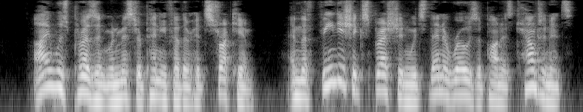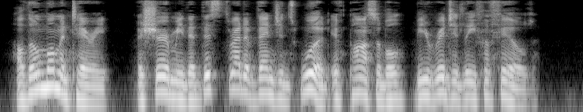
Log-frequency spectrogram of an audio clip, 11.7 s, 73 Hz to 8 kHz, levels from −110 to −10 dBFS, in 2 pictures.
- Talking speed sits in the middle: Yes, average, 175 wpm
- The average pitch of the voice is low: Yes, low, 130 Hz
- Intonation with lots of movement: Yes, wide, 5.7 semitones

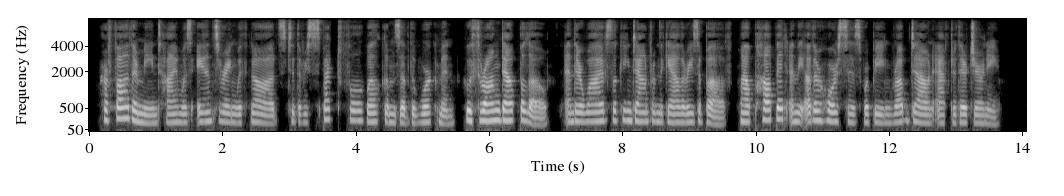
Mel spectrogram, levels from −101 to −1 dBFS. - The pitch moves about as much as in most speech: Yes, average, 3.3 semitones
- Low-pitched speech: No, medium, 185 Hz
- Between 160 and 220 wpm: Yes, average, 170 wpm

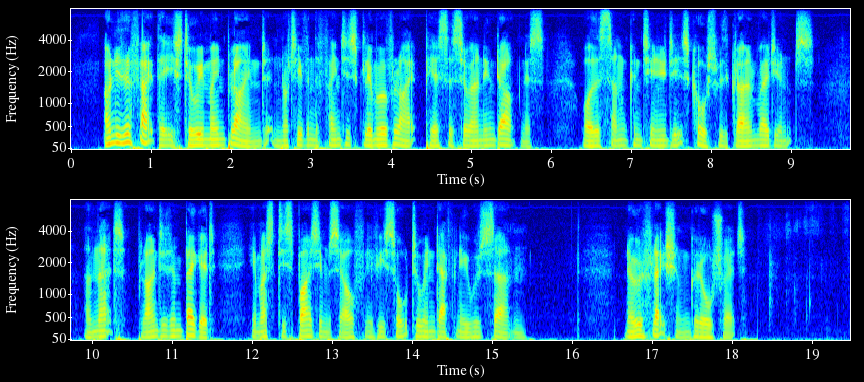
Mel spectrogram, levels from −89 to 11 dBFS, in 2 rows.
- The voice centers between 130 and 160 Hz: No, low, 105 Hz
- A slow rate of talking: No, average, 155 wpm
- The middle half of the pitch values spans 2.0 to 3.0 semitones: Yes, narrow, 2.6 semitones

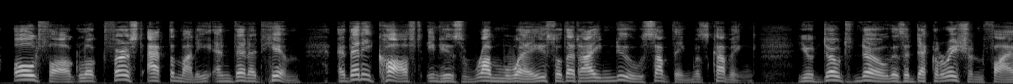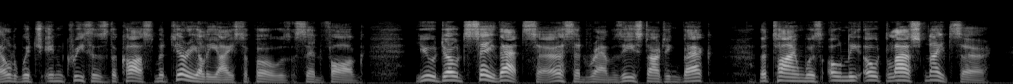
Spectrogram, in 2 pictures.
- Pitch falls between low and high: Yes, medium, 150 Hz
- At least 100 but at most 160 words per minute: No, average, 175 wpm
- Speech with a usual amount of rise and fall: No, wide, 5.7 semitones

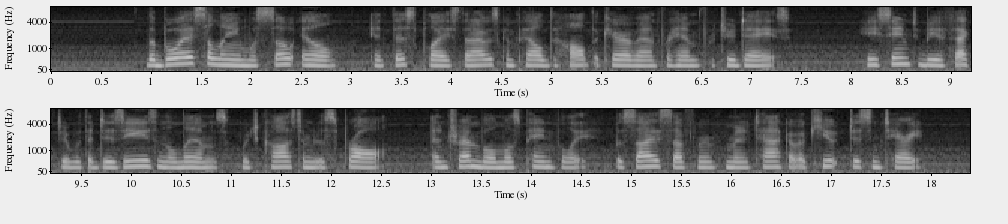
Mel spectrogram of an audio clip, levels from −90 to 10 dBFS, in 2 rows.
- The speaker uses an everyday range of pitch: No, narrow, 1.6 semitones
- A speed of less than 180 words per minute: Yes, average, 165 wpm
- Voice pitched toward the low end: No, high, 210 Hz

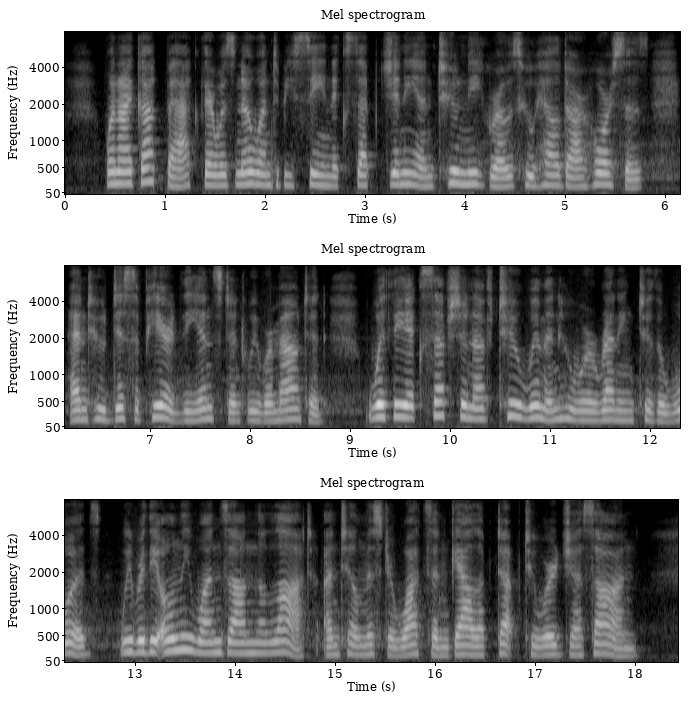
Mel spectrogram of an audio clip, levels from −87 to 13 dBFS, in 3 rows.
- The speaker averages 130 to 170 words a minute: No, average, 185 wpm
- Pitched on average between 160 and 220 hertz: Yes, medium, 185 Hz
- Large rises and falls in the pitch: No, average, 3.7 semitones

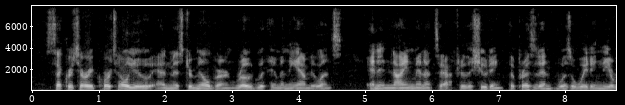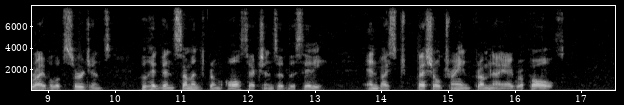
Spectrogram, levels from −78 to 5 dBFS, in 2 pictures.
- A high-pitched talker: No, low, 105 Hz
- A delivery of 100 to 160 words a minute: Yes, average, 150 wpm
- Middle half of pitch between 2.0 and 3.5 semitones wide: Yes, average, 2.9 semitones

